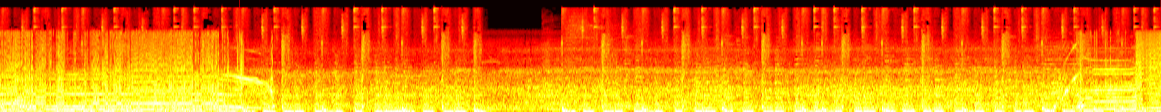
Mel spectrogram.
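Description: E-flite Opterra's electric motor whining steadily, heard through the onboard camera, then winding down about four seconds in. Wind rushes over the microphone while the plane glides, and the motor winds back up right at the end.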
